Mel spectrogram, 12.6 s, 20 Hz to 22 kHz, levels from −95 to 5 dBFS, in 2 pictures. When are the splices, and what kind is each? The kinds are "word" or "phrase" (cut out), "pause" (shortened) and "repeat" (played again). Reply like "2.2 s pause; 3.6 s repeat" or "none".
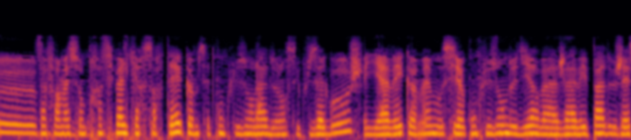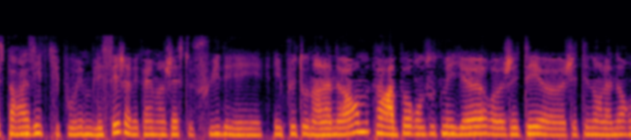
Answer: none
